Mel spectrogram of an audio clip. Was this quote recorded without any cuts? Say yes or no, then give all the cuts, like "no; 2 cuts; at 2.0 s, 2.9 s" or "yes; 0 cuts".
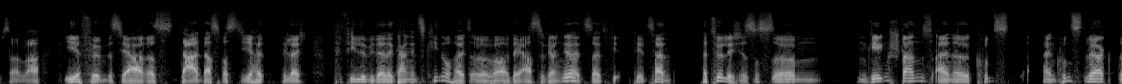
yes; 0 cuts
